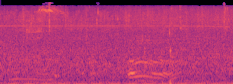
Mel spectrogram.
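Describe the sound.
Steady rain patters continuously over a deep, constant low rumble while passing under a bridge, with a faint, indistinct human voice or murmur rising briefly in the middle.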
